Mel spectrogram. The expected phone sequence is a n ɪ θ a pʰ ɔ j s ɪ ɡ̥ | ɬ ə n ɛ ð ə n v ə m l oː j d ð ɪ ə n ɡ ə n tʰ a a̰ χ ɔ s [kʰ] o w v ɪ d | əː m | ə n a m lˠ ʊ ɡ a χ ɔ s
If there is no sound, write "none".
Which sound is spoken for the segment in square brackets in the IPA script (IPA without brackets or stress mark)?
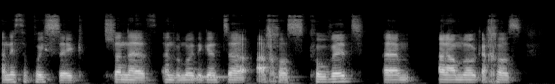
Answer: kʰ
